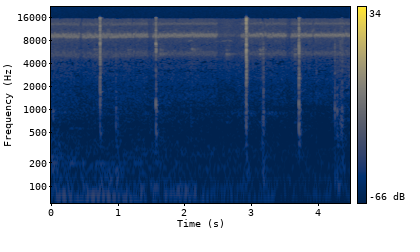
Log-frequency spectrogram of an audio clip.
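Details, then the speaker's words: 2007 Chevy Colorado 3.7: power locks don't work; a few faint irregular switch clicks in the quiet cab with no actuator thunk, locks not actuating; an aftermarket alarm is installed and the replacement remote also fails. "tenemos este 2007 chevy colorado motor 3.7 la queja es que no funcionan los seguros porque primeramente muy bien si se escuche"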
